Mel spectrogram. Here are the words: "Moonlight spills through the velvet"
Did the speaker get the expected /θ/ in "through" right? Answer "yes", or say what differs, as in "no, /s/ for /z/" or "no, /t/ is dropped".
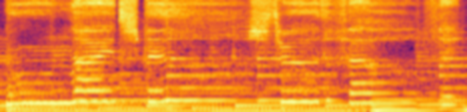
yes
